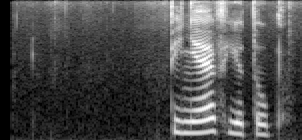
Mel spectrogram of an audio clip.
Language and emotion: Russian, neutral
